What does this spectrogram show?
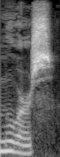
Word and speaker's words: Moors: the washita moors pronounced like more refers to mu or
